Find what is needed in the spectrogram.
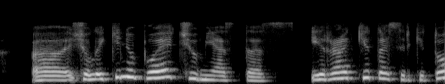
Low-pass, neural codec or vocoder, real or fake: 7.2 kHz; none; real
